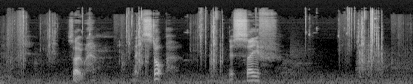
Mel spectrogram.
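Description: Metal lock pins click as a lock is picked.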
